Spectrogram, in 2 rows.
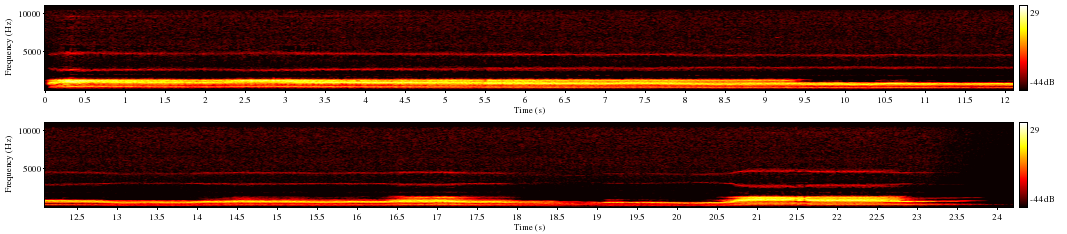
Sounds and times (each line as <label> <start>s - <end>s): damped scream 20.1s - 23.8s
